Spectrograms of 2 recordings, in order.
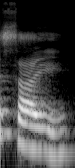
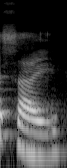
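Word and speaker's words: sigh: है लिखा हुआ है साई एस आई जी एच क्या लिखा है साई तो स को हम साही पढ़ते हैं और जहां तक आपको पता है आई को हम य पढ़ेंगे जी एच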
